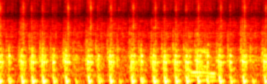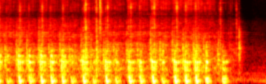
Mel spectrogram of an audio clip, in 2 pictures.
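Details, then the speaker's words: Suzuki Raider run without an oil change, restarted after carburetor cleaning, new filter, spark plug, regulator and battery, and fresh oil: loud, fast ticking clatter about ten beats a second over the idle until shutdown; top end worn from oil starvation. "Pakinggan natin yung makina dahil maingay yung makina nito, walang natuyuan."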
